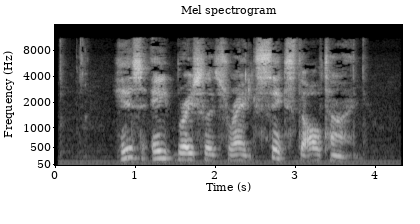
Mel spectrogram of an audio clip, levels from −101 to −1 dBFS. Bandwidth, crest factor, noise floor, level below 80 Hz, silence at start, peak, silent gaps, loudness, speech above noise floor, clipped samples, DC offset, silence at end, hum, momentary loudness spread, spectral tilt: 11.5 kHz; 22 dB; -47 dBFS; -64 dBFS; 0.05 s; -2 dBFS; none; -20 LUFS; 25 dB; under 0.1%; under 0.1%; 0.45 s; 60 Hz at -60 dBFS; 14 LU; 0.5 dB/octave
